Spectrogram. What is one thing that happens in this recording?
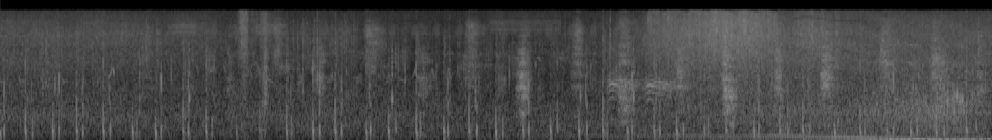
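Quick footsteps run on asphalt.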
